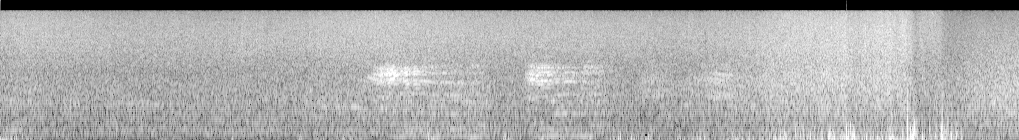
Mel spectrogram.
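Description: Wind blows in gusts through tall grass outdoors.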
